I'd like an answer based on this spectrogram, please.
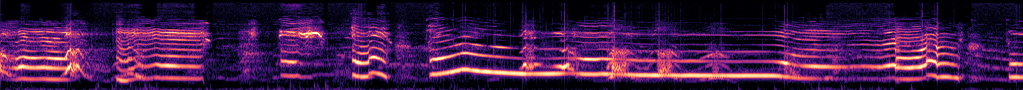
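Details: Female grey wolf howling at a wolf sanctuary: a tonal, wavering howl that breaks and slides in pitch early on, then settles into a long, smooth, slightly falling drawn-out note with rich overtones.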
